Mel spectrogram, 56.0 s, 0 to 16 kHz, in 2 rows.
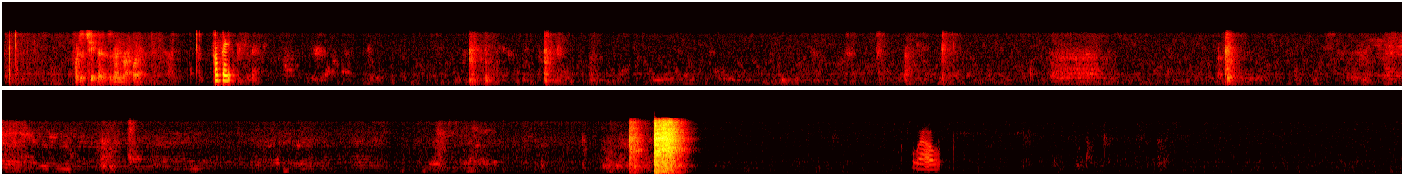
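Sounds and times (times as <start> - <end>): small cannon blast: 41.0 - 41.8.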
